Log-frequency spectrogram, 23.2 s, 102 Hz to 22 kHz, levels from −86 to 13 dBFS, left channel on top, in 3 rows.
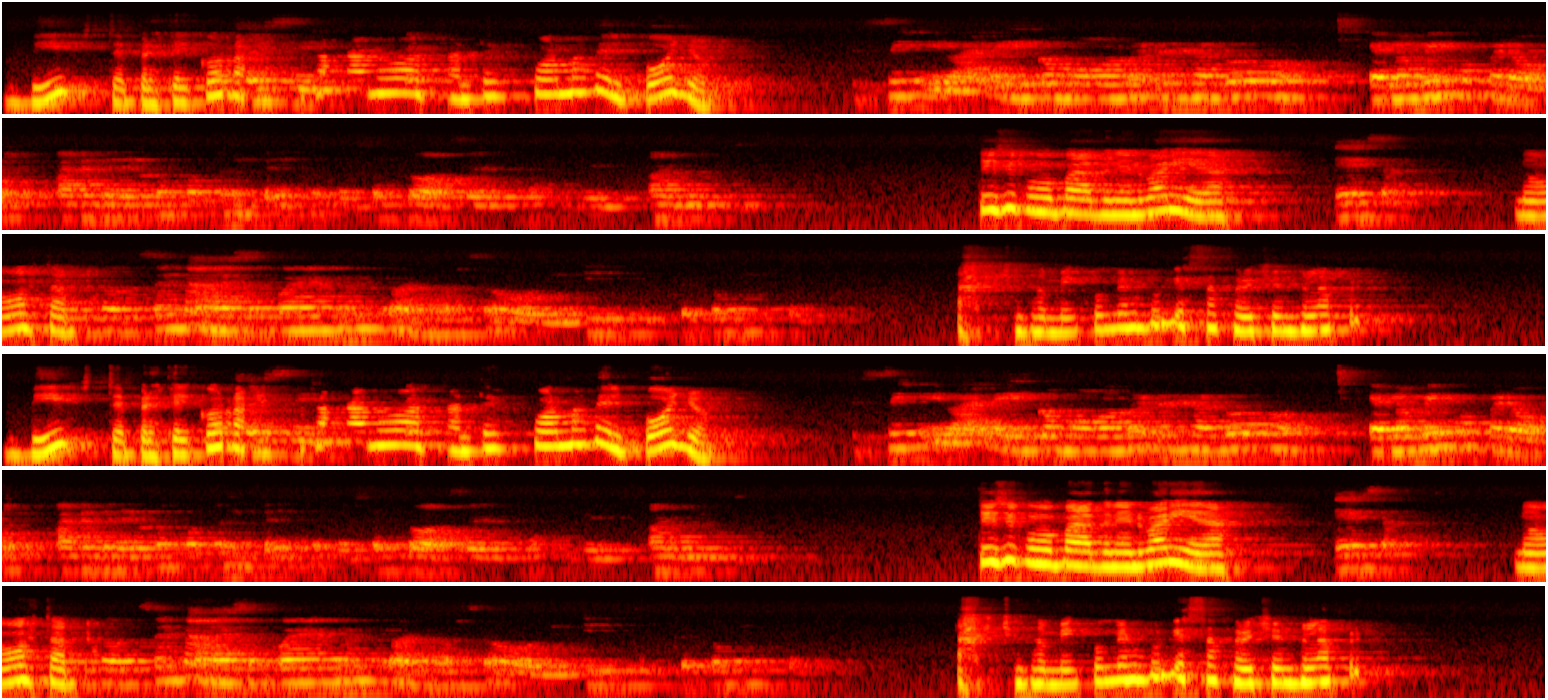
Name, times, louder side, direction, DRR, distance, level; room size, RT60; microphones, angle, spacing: voice 1, 0.0-1.3 1.7-3.5 12.6-13.9 15.3-15.8 20.2-22.2, right 3 dB, 50° right, 11 dB, 0.8 m, -21 dB
voice 2, 1.0-1.6 2.0-2.1 4.2-6.5 6.8-11.5 14.4-14.8 15.7-18.5 18.8-19.5, right 1 dB, 25° right, 3 dB, 7.0 m, -30 dB
24.5 x 18.5 x 8.3 m, 0.99 s
head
